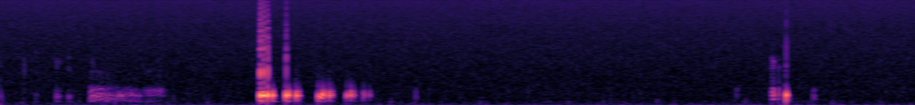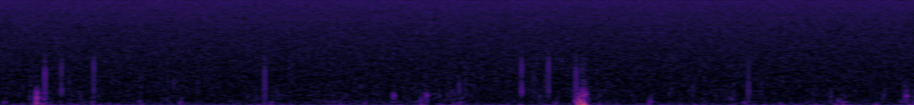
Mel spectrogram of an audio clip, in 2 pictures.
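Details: Bowel sounds (borborygmi) of a rumbling stomach recorded with a USB stethoscope: gurgling bubbly rumbles in short bursts over steady low stethoscope noise.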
